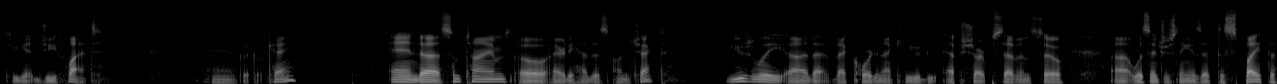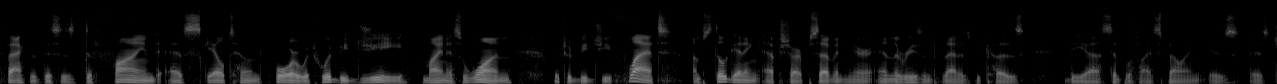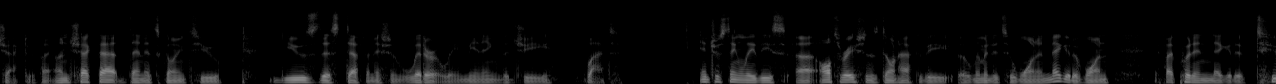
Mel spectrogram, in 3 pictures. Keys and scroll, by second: 0.0-0.5 typing, 10.8 Return, 27.5 Return, 37.5-38.3 typing.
